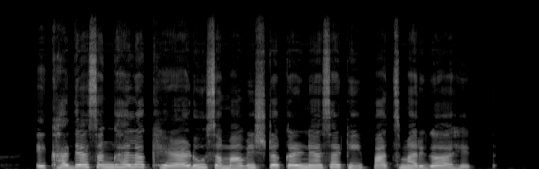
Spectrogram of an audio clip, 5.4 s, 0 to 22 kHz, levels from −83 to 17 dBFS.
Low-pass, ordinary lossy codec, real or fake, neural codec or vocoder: 19.8 kHz; none; real; none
